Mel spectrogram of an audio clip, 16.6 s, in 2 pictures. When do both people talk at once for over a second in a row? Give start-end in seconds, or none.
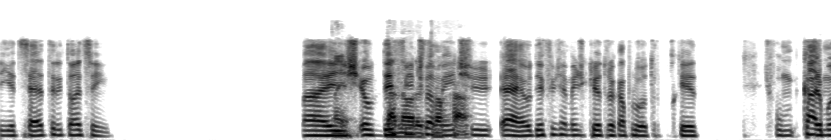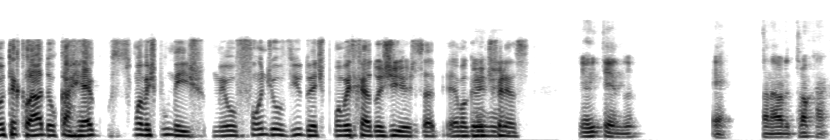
3.3-4.8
